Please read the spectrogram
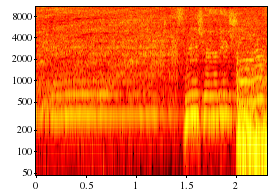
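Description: Build-up in an electronic dance remix: the bass and beat drop out, leaving a rushing noise sweep over a single held note. Near the end a short note slides upward.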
